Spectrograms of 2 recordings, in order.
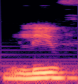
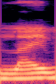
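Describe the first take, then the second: First: The vowel is a short 'ih'. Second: The vowel sounds like 'eye'. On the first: The speaker calls it right. "लिव पढ़ते हैं" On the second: The speaker calls it wrong. "इसे लाइव नहीं पढ़ना है"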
